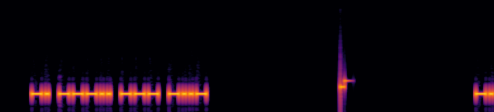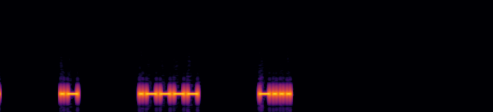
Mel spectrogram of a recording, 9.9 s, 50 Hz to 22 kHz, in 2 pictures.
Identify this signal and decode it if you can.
Morse code, heard as a keyed tone, about 36 wpm, spaced as for 18 wpm, 700 Hz. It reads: N8OX NA1B
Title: USA Call Signs - 4 Characters - 6x Character Spacing - 35wpm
